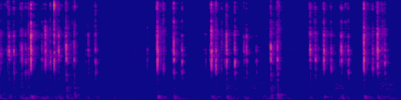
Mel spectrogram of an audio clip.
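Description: Both hands type steadily with their fingertips on a full-size black plastic computer keyboard with a hollow body, resting on a desk. Quick bursts of crisp, bright key taps come one after another, with a short lull in the middle before the typing picks up again.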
